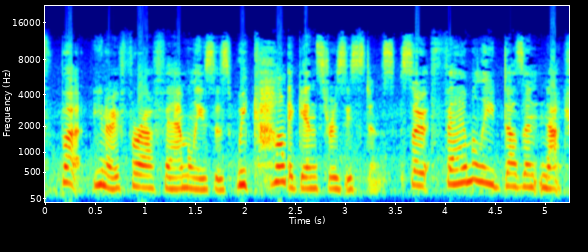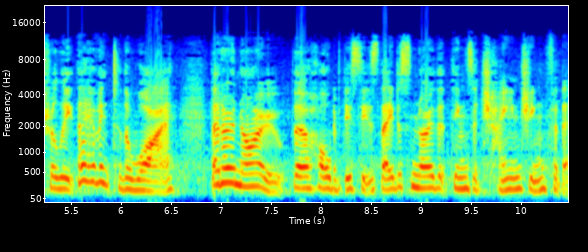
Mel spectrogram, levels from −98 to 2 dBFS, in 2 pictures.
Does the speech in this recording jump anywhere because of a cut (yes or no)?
yes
